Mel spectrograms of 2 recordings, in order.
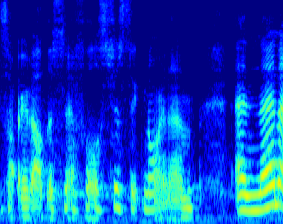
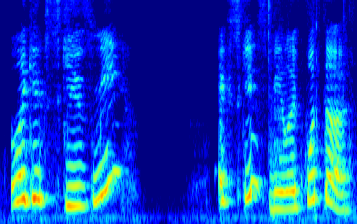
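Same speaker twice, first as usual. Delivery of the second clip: higher, louder, hammed-up indignant excuse me; mock outrage; 7 semitones higher, 6 dB louder than usual. Showing off the book edges to viewers, mock offended. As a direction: play offended diva, loud and high.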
